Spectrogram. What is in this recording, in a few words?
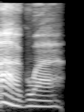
"água", Portuguese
